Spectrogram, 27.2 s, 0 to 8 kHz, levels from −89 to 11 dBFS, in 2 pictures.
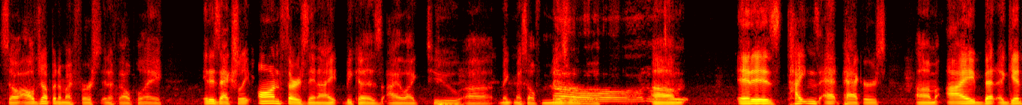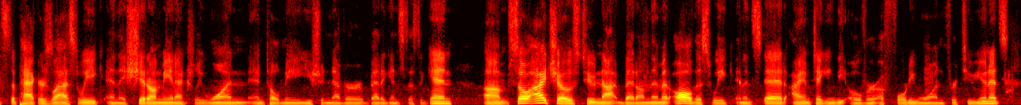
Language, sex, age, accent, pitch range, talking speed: English, male, 20-39, American, 100-125 Hz, 175 wpm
